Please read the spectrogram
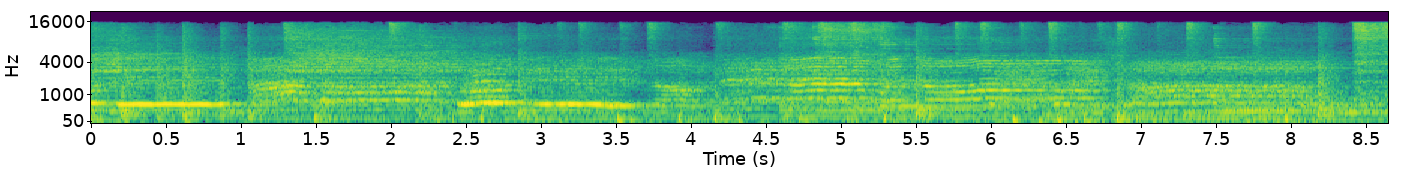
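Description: Girls' choir singing a gospel worship song, led by voices on microphones, over a steady instrumental accompaniment with a regular beat.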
